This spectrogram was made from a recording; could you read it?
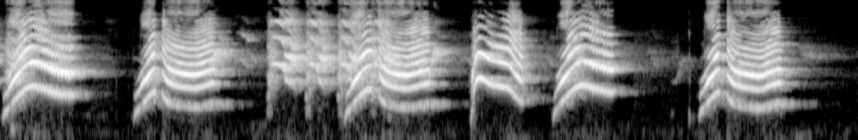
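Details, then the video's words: Parrot taught to say "mummy" repeats harsh, overtone-rich squawks, about seven in a row at slightly irregular spacing, each rising abruptly then falling away. "मम्मी बोलने वाला तोता _ Mummy Bolne Vala Tota _ Talking Parrot _ मम्मी मिट्ठू"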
